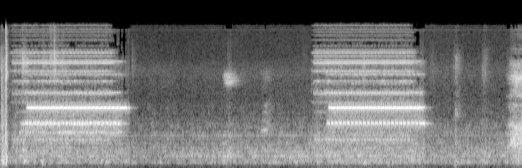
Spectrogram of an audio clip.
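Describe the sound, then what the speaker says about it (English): A telephone rings in two long electronic trills separated by a quiet pause, with faint breathing and room noise between rings. "Phone's ringing."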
